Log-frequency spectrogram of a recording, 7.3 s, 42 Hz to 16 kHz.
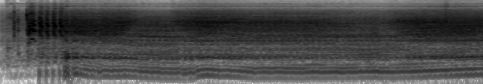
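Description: Triumph Speed Triple 1200 RS's 1160 cc inline three-cylinder engine cranked on the starter and catching about a second in, then running steadily at low revs as the bike pulls away.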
